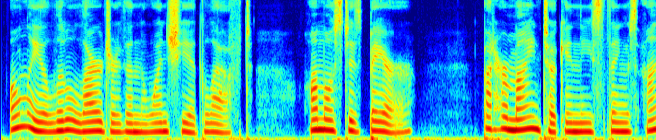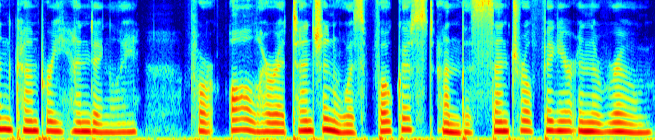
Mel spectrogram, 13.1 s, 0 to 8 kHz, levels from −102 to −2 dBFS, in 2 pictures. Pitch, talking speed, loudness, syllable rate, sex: 200 Hz, 155 wpm, -16 LUFS, 4.7 syllables/s, female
